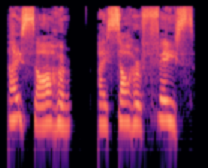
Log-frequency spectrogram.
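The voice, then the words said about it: Strangled, anguished crying out. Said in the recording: “He cries out in a strangled voice,”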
